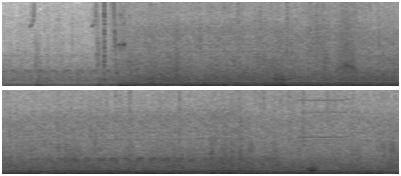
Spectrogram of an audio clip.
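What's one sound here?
A vehicle engine hums steadily and rises and falls as it drives over sand.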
